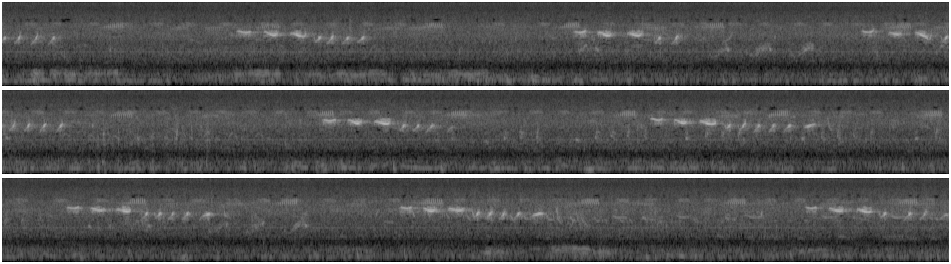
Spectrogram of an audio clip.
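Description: A bird singing the same short song over and over: a quick run of clear notes falling in pitch, lasting about a second and repeated roughly every three to four seconds, over a faint background hum of the bush.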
